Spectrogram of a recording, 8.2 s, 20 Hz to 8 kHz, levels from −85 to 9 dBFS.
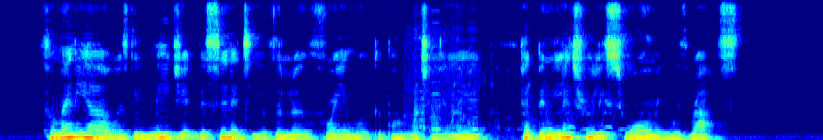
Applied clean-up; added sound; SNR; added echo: neural separator model SepFormer DNS4.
